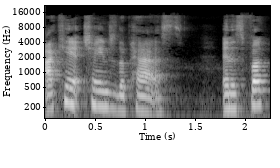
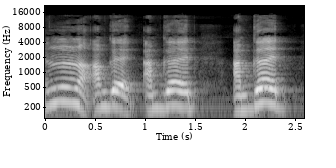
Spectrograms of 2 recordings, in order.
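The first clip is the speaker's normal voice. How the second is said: hyperventilating, gasping for air between words, breathless, panicked; 2 semitones higher than usual. Retelling refusing help from a sister: imitating hyperventilating. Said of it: "I'm still hyperventilating".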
